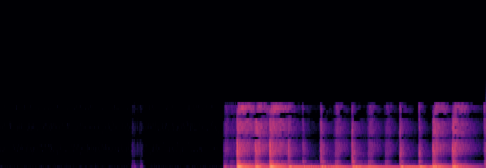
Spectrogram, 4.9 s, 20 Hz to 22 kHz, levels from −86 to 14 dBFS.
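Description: From the start, the music sounds hollow and phasey, with fixed notches that stay put as the music moves. This is channel delay (comb filtering): one channel runs late by around 0.4 ms and is then summed with the other into mono, so content common to both cancels at evenly spaced frequencies. The first notch sits around 1.5 kHz, with further notches repeating at regular steps above it.

Throughout the clip there is also plainly audible codec damage. The texture is watery and swirly, attacks are smeared, and nothing is present above 8.4 kHz. This points to MP3 compression, likely at a low bitrate around 32 kbps. When the encoder runs short of bits it drops weaker frequency lines, which flicker on and off from frame to frame, and it cuts the top of the spectrum at a fixed frequency.

From 1.33 to 1.43 s the music breaks up, with crackle at the edges of the break. This is an intermittent contact, where a loose cable or plug opens for a moment. 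The line is open for about 55 ms, and the signal drops out for that stretch before the connection closes again.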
